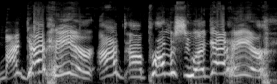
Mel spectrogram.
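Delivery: put-on high, loud whiny little girl insisting; pleading kid. Little girl pleading to everyone that her hair is long, high and loud. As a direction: beg like a kid tugging her bangs down. Child pleading while pulling bang.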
